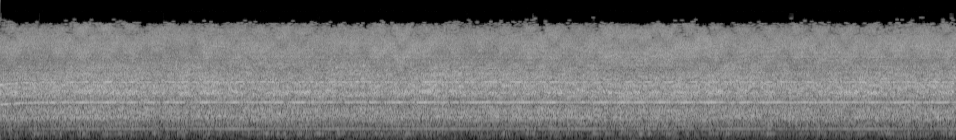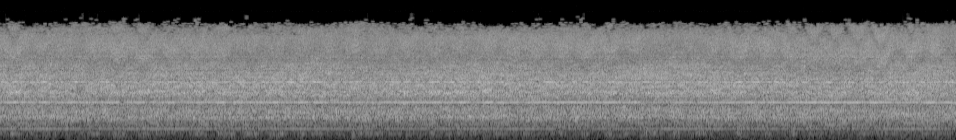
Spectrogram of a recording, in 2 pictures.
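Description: A hair dryer blows steadily and loudly for the whole stretch, drying paint on a painting propped on plywood against an easel, with a constant whirring hum and no pauses.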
